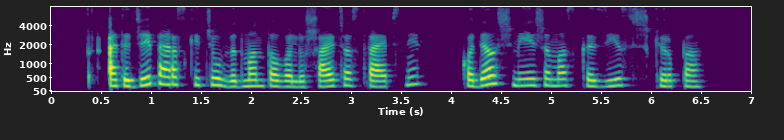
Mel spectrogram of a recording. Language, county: Lithuanian, Utena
